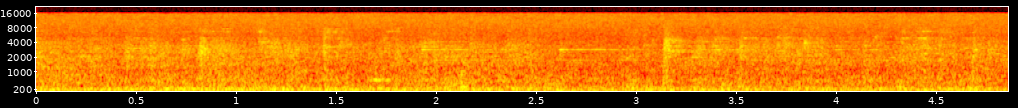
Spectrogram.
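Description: Canadian Pacific work train rolling slowly past: a steady rumble of wheels on rail, with a few faint clicks and short squeals.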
